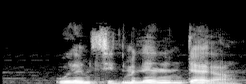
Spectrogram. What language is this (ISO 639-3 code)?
kab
